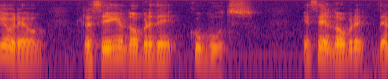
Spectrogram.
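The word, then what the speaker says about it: קובוץ: Entonces esta palabra se pronuncia kubutz.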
